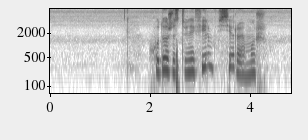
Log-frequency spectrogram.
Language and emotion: Russian, neutral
